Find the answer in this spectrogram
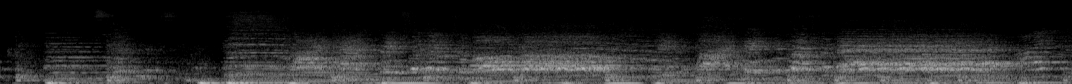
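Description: A stage-musical number with the ensemble singing together over the pit band. There are repeated low drum hits, and the voices swell fuller about three seconds in.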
